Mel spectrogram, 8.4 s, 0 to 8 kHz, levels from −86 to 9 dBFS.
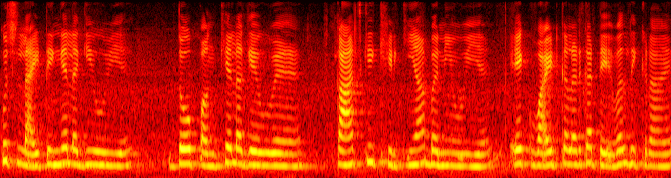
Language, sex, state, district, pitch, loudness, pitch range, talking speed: Hindi, female, Chhattisgarh, Bilaspur, 230 Hz, -19 LUFS, 215-245 Hz, 170 wpm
